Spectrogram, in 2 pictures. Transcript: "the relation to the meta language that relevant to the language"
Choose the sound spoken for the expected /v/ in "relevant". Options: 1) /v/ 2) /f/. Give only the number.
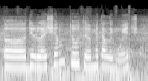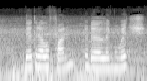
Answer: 2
